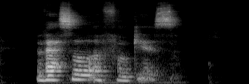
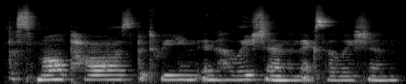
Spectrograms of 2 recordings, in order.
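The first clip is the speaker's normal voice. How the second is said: guided meditation; 4 dB quieter than usual. Real, not acted. Teacher guiding listeners to notice their breath, calm meditative voice. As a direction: guide the breath gently, leaving long silences.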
